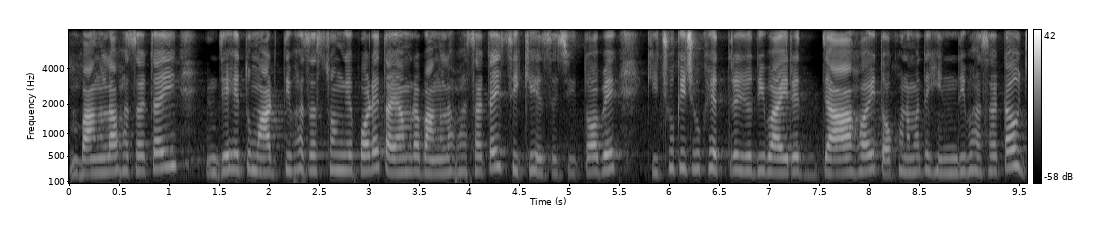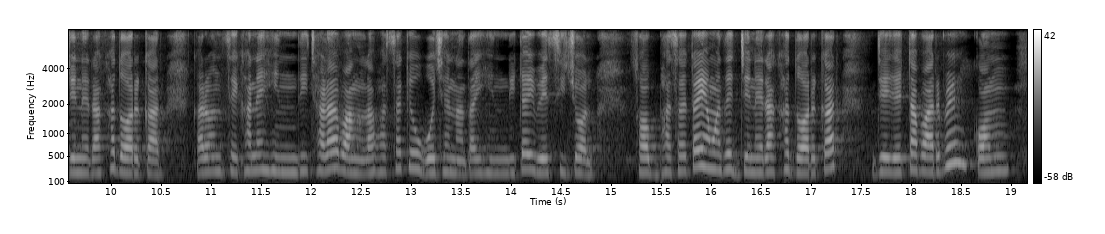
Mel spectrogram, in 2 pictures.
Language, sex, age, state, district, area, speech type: Bengali, female, 18-30, West Bengal, Paschim Medinipur, rural, spontaneous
